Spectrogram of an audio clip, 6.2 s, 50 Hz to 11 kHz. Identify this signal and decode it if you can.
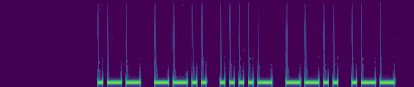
Morse code, heard as a keyed tone, about 17 wpm, 700 Hz. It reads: WZ4ZW
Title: USA Call Signs - 5 Characters - 17wpm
